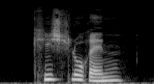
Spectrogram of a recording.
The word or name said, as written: quiche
